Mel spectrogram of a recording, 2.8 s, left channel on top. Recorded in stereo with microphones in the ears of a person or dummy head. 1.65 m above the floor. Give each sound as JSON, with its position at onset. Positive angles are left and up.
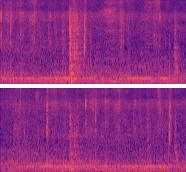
{"t": 1.0, "sound": "a sliding door", "side_deg": 45}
